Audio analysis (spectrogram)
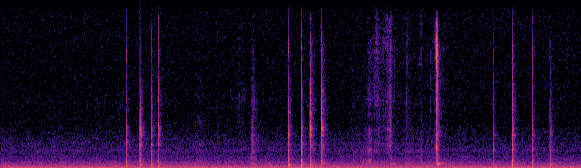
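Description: Long nails tap the side of a green Pringles cardboard can, first while it is tilted and then upright. About thirteen short, sharp, bright clicks come in scattered clusters over a quiet, steady low hum, each dying away almost instantly.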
